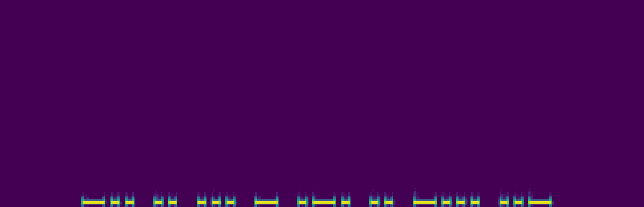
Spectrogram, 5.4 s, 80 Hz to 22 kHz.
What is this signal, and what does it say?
Morse code, heard as a keyed tone, about 20 wpm, 700 Hz. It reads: DISTRIBU
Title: Build A Word - 4 Letters At A Time - 12-Letter Words - 20wpm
